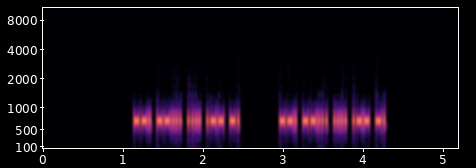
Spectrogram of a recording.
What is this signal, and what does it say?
Morse code, heard as a keyed tone, about 46 wpm, 700 Hz. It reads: G7HWN G7HWN
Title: DXCC-100 Call Signs - 5 Characters - Repeated 2x - 50wpm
